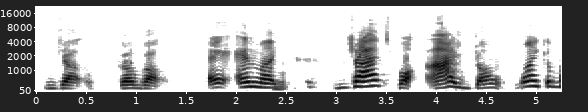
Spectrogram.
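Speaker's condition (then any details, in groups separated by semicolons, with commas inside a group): Cerebral palsy; present from birth, severe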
